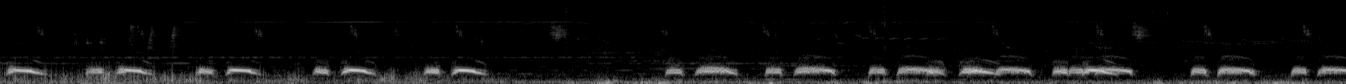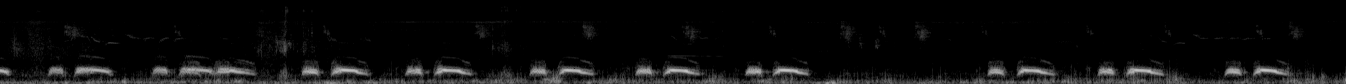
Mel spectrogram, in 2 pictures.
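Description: Dove cooing: a long series of short, low coos, about two a second, in runs broken by short pauses, with faint high chirps of small birds behind.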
